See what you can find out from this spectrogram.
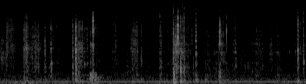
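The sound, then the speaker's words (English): A chocolate wrapper being unwrapped: quiet, irregular crinkling and rustling broken by a few sharper tearing crackles, with a faint steady hum underneath and no voices. “Then you unwrap the chocolate at home.”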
